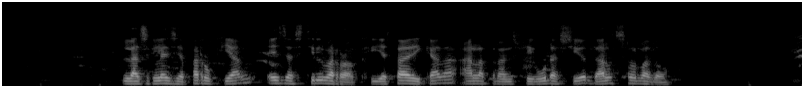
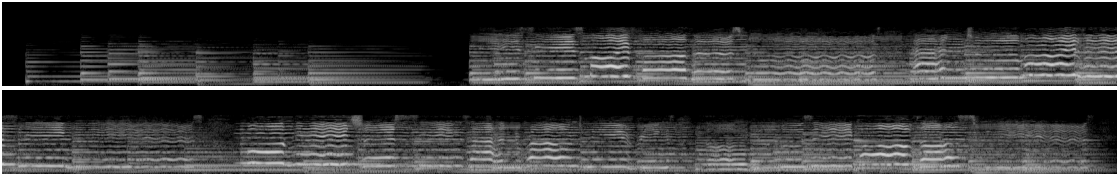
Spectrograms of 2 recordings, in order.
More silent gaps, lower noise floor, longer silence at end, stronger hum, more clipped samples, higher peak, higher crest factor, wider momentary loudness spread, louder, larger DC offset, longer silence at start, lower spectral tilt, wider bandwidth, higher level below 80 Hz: neither; first, -79 dBFS vs -54 dBFS; about the same, 0 s vs 0.1 s; neither; neither; second, -18 dBFS vs -4 dBFS; about the same, 20 dB vs 16 dB; second, 7 LU vs 16 LU; second, -37 LUFS vs -20 LUFS; neither; first, 1.2 s vs 0.25 s; about the same, -5.5 dB/octave vs -4.5 dB/octave; first, 7.6 kHz vs 6.6 kHz; second, -76 dBFS vs -54 dBFS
